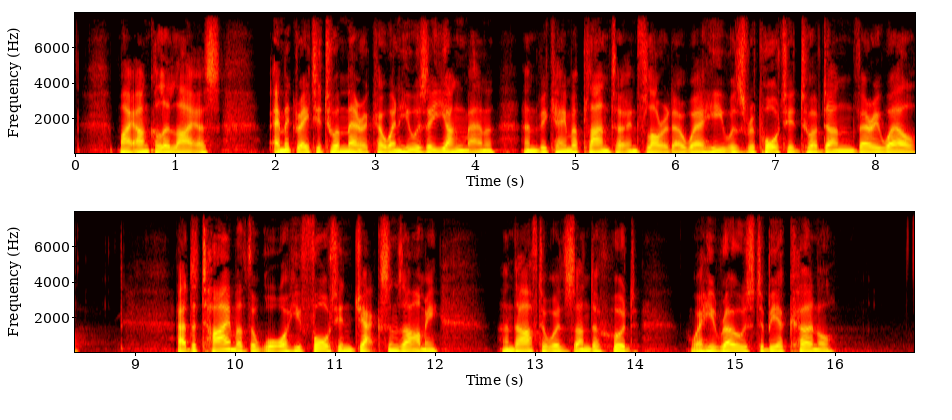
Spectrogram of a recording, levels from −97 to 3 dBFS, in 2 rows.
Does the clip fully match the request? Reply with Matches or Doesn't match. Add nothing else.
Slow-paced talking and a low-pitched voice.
Doesn't match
